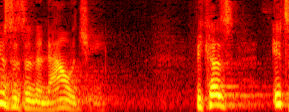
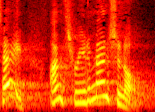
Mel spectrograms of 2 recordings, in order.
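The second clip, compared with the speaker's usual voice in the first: cheery creature voice; 10 semitones higher, 4 dB louder than usual. Retold or imitated. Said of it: "The three-dimensional creature says".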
